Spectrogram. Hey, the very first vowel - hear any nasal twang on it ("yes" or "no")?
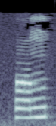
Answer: no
